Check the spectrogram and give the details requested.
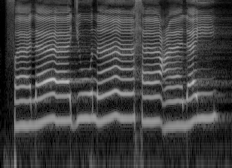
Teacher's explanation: Maka cara membunyikan nunnya dipanjangkan 2 harokat. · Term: mad tabi'i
